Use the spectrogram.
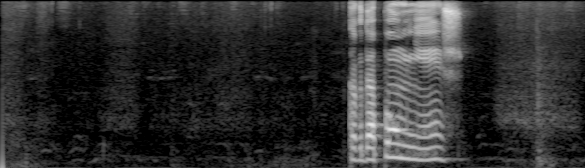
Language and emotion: Russian, angry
